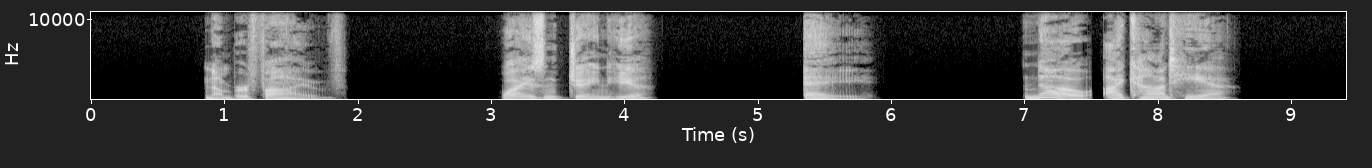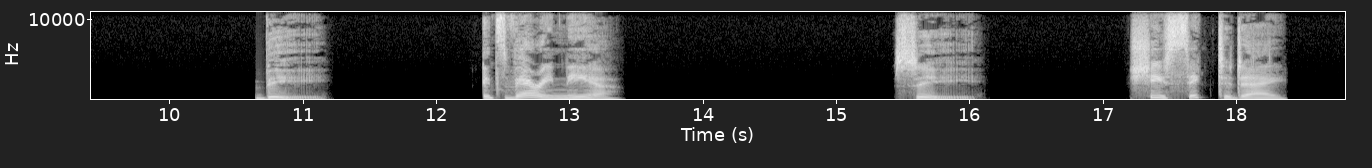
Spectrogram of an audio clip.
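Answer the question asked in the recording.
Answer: C: She's sick today.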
